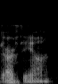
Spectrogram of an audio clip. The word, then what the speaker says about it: Earthion: Earth ion. That's basically how you spell it. Earth Ion. But it's like Arthon.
